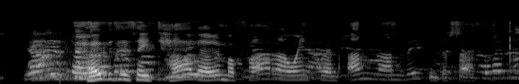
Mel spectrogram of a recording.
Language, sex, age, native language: Icelandic, male, 12, Icelandic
